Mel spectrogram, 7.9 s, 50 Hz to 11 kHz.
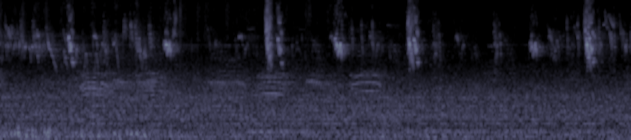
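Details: At Bundek, Zagreb, Croatia, on 9 March 2015, a Eurasian tree sparrow gives sharp, high single chirps roughly once a second, interleaved with lower, grating, drawn-out calls from other birds.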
